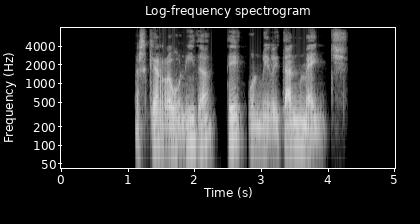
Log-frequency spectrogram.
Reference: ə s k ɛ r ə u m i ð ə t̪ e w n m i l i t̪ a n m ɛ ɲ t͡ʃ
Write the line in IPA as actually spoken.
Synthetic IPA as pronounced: ə s k ɛ r ə u n i ð ə t̪ e u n m i l i t̪ a n m ɛ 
